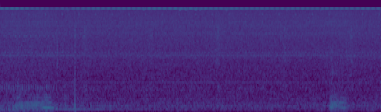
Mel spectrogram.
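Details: A pet dog snoring in its sleep: a short low, buzzy, harmonic rasp at the start, then a quiet gap of about four seconds before the next brief snore; faint steady room hiss throughout.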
